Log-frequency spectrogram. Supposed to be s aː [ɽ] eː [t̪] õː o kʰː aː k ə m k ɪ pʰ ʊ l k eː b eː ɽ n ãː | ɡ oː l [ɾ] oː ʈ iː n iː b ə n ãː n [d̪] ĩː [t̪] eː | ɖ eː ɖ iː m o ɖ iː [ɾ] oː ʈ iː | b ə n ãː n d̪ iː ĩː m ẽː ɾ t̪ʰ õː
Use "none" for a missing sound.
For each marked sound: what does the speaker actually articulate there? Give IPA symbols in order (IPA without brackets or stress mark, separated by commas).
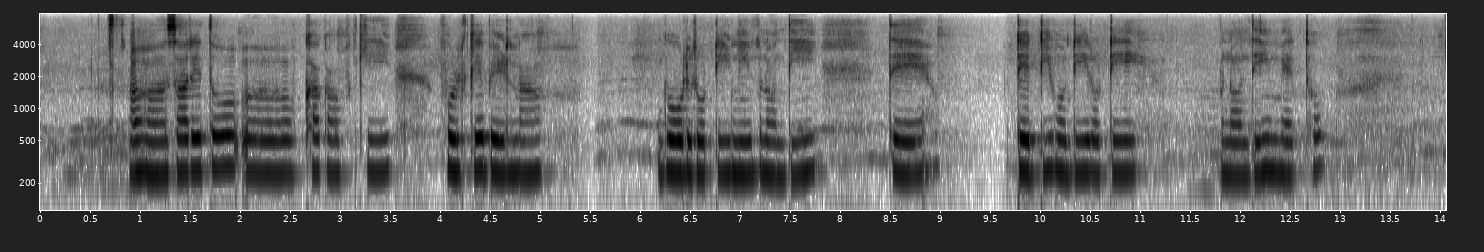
ɾ, t̪, ɾ, d̪, t̪, ɾ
